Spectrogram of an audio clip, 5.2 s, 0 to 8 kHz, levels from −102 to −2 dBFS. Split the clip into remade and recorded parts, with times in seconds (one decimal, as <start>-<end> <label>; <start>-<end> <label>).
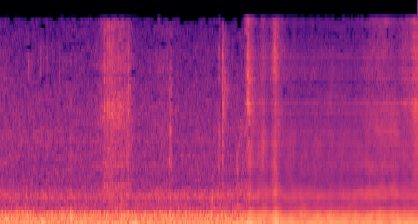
0.0-3.1 recorded; 3.1-5.2 remade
